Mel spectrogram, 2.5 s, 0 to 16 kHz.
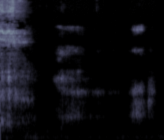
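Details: Woman severely ill since 2009, living with a ventilator, during a pancreatitis attack, saying she is in pain; pain vocalization (gasping).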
